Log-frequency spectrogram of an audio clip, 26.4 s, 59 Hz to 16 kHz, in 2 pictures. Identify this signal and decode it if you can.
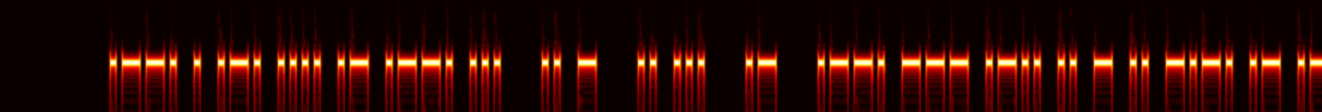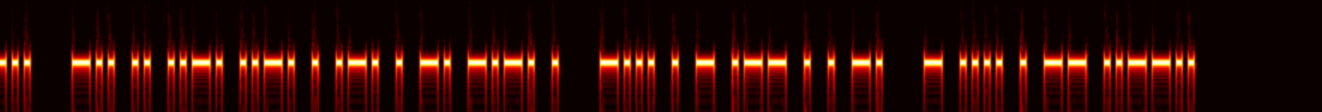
Morse code, heard as a keyed tone, about 20 wpm, 700 Hz. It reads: PERHAPS IT IS A POLITICAL DIFFERENCE BETWEEN THEM?
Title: Sentences from Top 1000 Words - Review Part 5 - 20wpm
